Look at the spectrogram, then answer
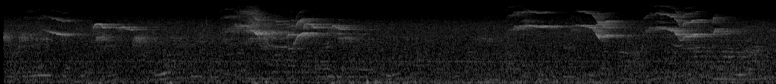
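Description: A baby langur cries in shrill, high squeals that sweep downward, coming in short bursts.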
